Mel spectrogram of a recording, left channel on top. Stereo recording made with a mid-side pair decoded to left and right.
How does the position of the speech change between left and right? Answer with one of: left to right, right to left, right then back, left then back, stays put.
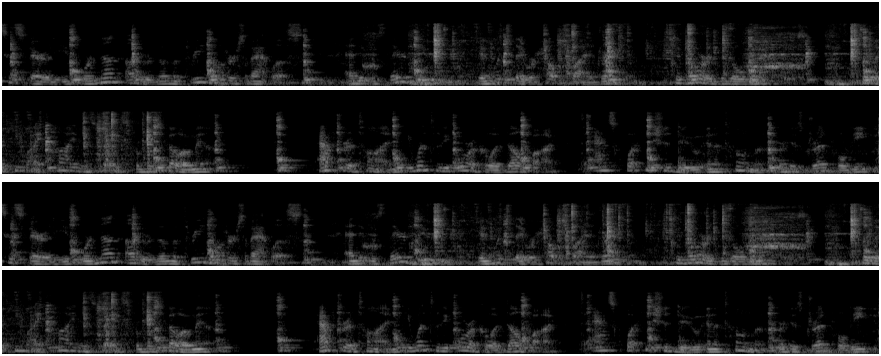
left then back.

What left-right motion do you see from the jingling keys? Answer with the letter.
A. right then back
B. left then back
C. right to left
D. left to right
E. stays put
A.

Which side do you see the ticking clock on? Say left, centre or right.
left.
